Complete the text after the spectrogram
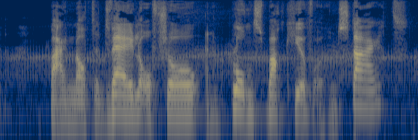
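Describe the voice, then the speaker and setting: A woman's voice: medium pitch, noisy background. A woman playing a haughty, bossy elf housekeeper in a fairy-tale radio play, giving orders in a fussy, grand manner.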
